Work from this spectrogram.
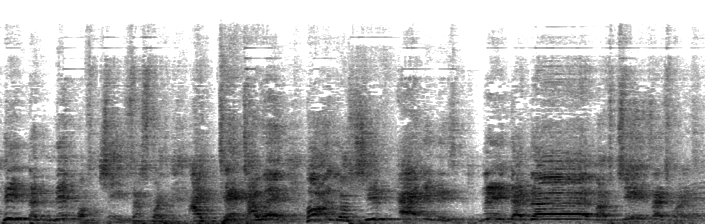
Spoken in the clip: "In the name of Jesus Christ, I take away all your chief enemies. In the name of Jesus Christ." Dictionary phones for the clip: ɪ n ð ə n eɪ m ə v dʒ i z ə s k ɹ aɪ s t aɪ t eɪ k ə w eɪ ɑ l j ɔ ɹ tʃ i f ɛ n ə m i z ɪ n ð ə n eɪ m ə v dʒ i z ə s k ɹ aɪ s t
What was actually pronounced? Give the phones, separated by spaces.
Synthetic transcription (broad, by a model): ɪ n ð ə n eɪ m ə v dʒ i z ə s k ɹ aɪ s t aɪ t eɪ k ə w eɪ ɑ l j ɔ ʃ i p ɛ n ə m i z ɪ n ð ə n eɪ m ə v dʒ i z ə s k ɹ aɪ s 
